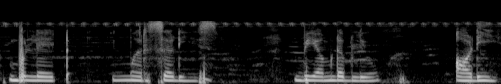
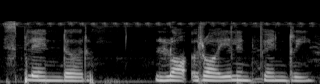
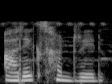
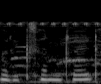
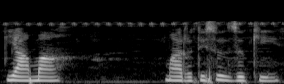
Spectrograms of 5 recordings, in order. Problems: none marked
